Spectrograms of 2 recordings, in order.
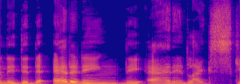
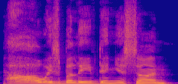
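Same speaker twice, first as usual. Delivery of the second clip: higher, starstruck gushing; excited kid; 6 semitones higher than usual. Retold or imitated. Retelling Levi thrilled the preacher called in, excited. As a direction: gush like a thrilled fan. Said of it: "he gets super excited".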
